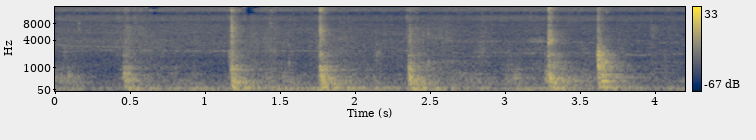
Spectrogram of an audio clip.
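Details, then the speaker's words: Dryer drum turned by hand gives slow dull thumps about every half second to second, loudest on one side; the drum felt seal has come loose and causes an imbalance. "I'm spinning it around manually, and I'm already hearing the thump. So, so far, I've already determined, guys, that this quote-unquote seal has come off and causing like a disbalance."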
